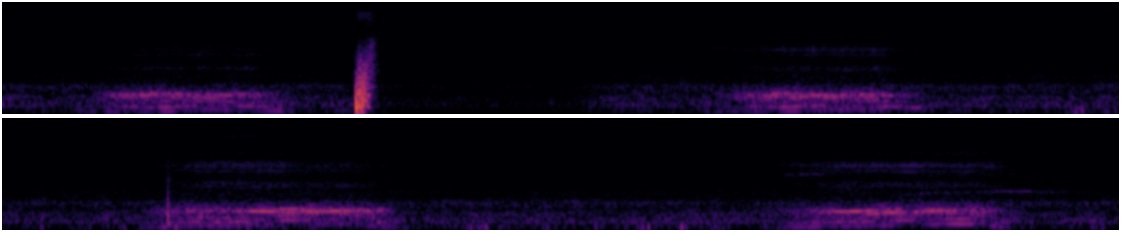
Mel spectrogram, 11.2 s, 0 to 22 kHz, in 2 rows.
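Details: A sleeping father snoring, with regular rattling snores about every three seconds, four in the clip, roughly 20 breaths a minute, and a sharp click in between: snoring.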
